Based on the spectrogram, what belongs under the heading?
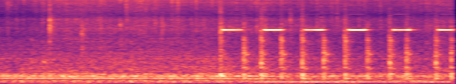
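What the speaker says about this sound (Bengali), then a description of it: "ভালো করে একটু পেঁয়াজটা হালকা করে ভেজে নিই।" Onion frying lightly in oil in a pan after a tempering of dried chilli and black cumin, a steady broad sizzle with a run of regular clicks or taps near the end, close and moderately loud, no talk.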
